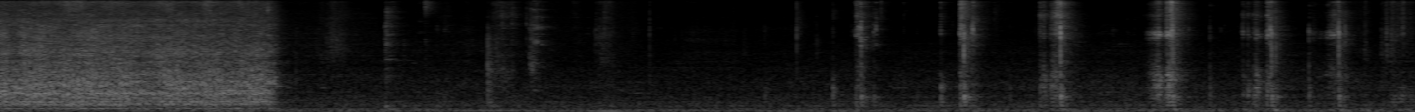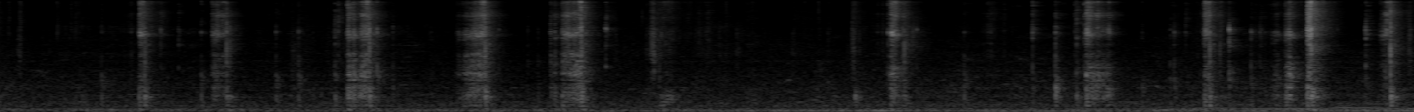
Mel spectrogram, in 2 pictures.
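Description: Handheld blowtorch flame hissing steadily against a block of ice, cutting off sharply about three seconds in. Then a knife chipping and shaving the ice block in short, irregular scraping strokes, about one or two a second.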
